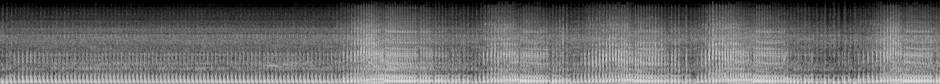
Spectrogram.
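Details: BSA 441 Victor single-cylinder with a Mikuni carb, after the float bowl was removed to clean a suspected clogged pilot circuit: steady thumping idle with about five crisp throttle blips rising and falling cleanly. Normal running.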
